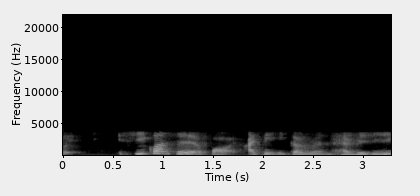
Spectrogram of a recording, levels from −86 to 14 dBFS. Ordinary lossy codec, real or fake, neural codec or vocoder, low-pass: AAC, 16 kbps; fake; codec, 16 kHz, 6 kbps, DAC; 3.6 kHz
